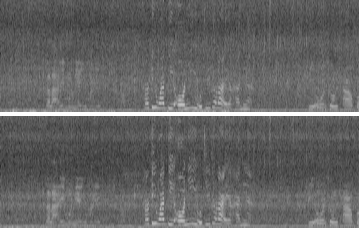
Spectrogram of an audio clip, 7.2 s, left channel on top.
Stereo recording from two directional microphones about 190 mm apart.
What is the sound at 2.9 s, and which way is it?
Speech, 30° left (ahead or behind).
